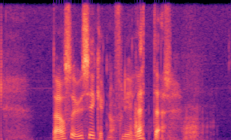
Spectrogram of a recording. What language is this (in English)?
Norwegian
